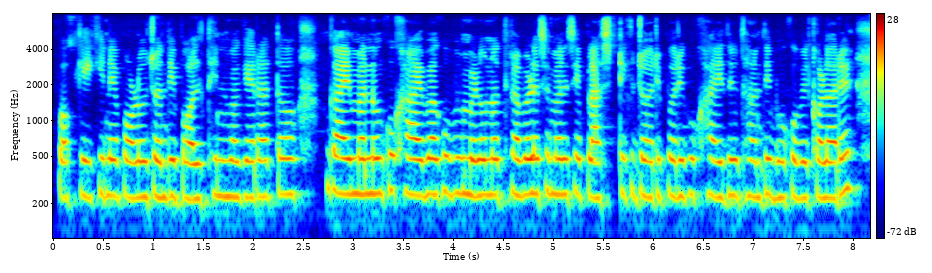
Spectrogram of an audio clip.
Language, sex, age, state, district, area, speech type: Odia, female, 18-30, Odisha, Cuttack, urban, spontaneous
